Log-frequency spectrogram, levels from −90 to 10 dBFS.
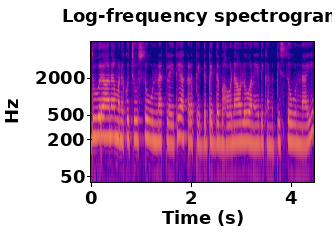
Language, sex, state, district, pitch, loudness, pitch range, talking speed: Telugu, female, Andhra Pradesh, Guntur, 190 Hz, -28 LUFS, 180-210 Hz, 135 wpm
